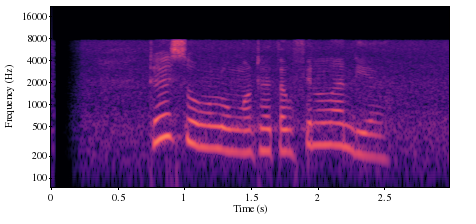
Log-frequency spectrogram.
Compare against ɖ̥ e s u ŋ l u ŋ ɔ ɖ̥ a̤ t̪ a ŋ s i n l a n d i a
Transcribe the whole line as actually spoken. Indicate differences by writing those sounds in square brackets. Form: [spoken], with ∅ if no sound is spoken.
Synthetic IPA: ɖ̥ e s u ŋ l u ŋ ɔ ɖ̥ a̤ t̪ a ŋ [f] i n l a n d i a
